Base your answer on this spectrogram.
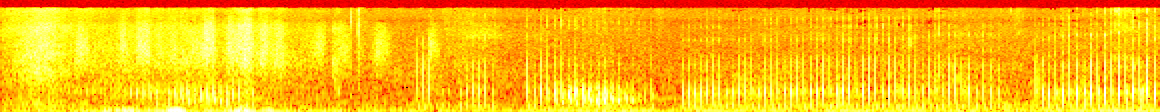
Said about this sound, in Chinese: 刚刚他呼了呼了一声哈，呼呼的哈，朋友说他呼呼的就比较喜欢你啊，那看来我还是比较受猫欢迎的啊，至少来说，估计这个猫还小哈。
